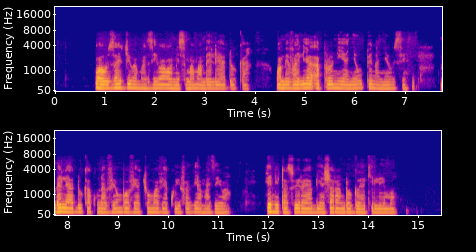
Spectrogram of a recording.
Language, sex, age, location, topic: Swahili, male, 18-24, Kisumu, agriculture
